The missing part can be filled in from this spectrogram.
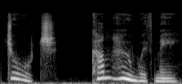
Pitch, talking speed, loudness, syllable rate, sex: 210 Hz, 165 wpm, -16 LUFS, 4.3 syllables/s, female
